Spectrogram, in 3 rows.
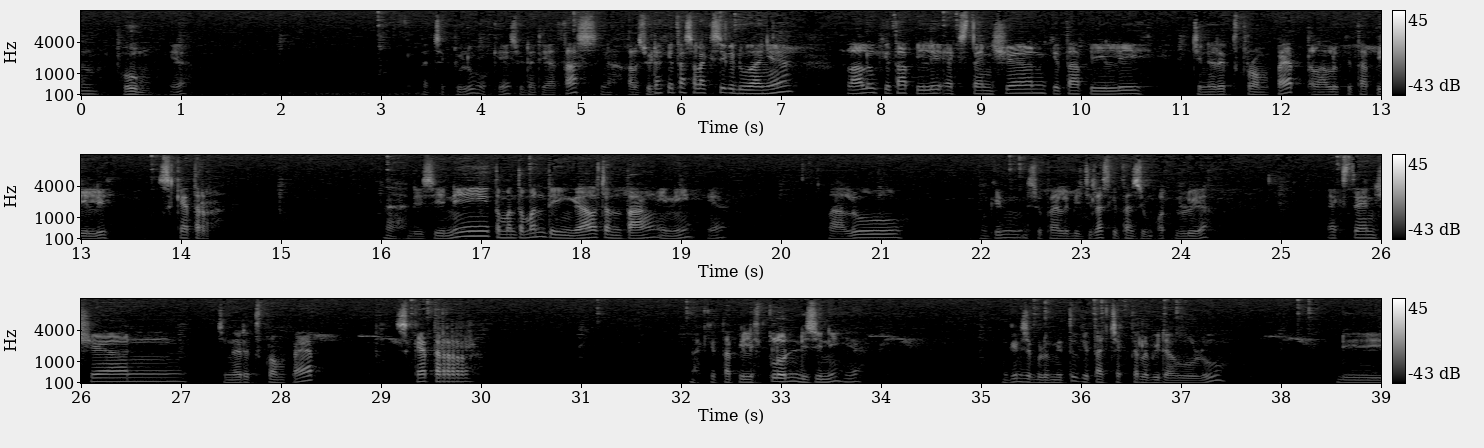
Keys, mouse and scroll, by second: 0.3 Home, 2.9-5.1 drag, 6.4 shift+click, 8.6 click, 13.7 click, 16.1-17.7 drag, 23.3-23.9 ctrl+scroll down 4, 25.5 click, 29.3 click, 31.1 click, 32.2-35.5 middle drag, 35.5 click, 36.1 click, 36.8 click, 38.1 click.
